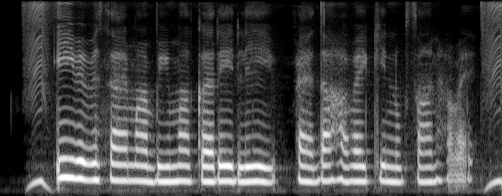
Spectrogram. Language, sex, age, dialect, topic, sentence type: Chhattisgarhi, female, 18-24, Western/Budati/Khatahi, agriculture, question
